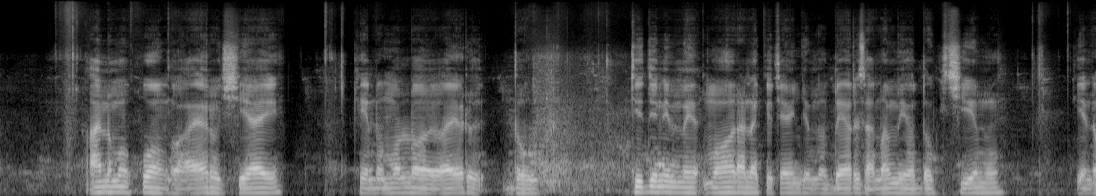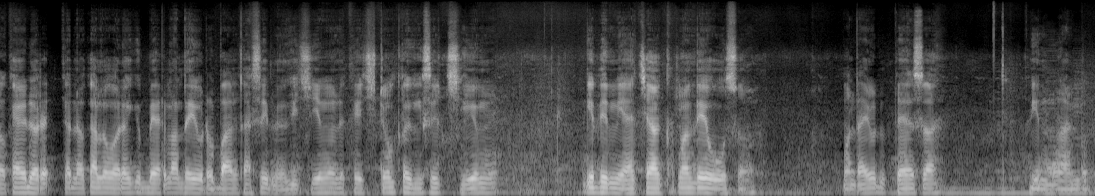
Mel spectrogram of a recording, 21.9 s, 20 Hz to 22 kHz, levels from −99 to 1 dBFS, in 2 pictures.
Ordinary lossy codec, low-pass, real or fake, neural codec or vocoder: none; none; fake; codec, 44.1 kHz, 3.4 kbps, Pupu-Codec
